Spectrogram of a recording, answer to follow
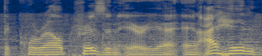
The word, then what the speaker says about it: Corel: area which it really it sounds wrong to me when they say it like that I used to always think it was Coral but the Corell area and you know I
